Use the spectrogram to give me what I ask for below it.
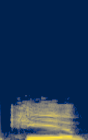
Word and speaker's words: Kyiv: NATO well this was uh the largest on Kev by Russian forces it's pronounced ke over the summer perhaps the biggest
